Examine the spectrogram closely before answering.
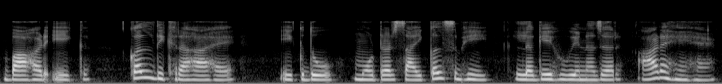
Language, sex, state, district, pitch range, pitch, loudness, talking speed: Hindi, female, Bihar, West Champaran, 215-235 Hz, 220 Hz, -17 LUFS, 135 wpm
